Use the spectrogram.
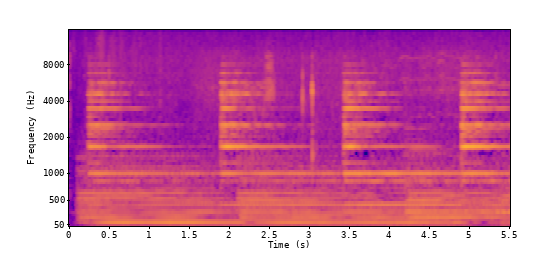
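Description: The great clock of a château strikes the twelve strokes of midnight at night in slow, regular tolls, each deep ringing stroke overlapping the long humming decay of the one before. Loud and resonant, with no voices.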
